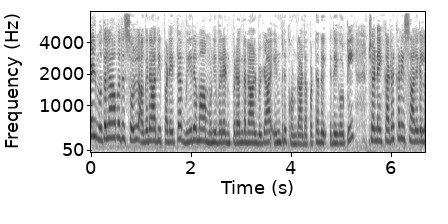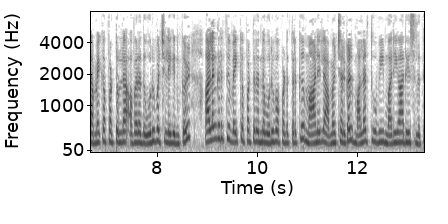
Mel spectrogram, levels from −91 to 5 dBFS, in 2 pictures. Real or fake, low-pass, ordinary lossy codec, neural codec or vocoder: real; none; none; none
